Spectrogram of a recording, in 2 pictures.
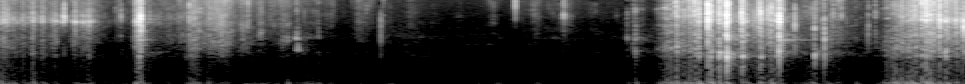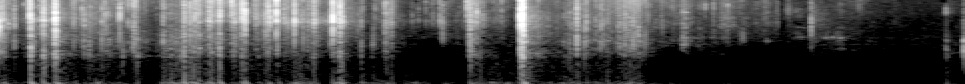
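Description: A square, solid yellow bar of dry soap is held in the hand and shaved with a utility knife blade in a scraping, cutting action. Crisp, bright scraping and crackly, tearing-like shaving bursts come in short runs separated by quiet pauses, with a few sharper clicks standing out.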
